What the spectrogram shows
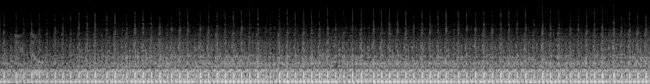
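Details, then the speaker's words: Kawasaki Ninja two-stroke checked before purchase: crisp, even buzzy idle with no misfires or rattles after an easy cold start. The smooth sound indicates a healthy, well-maintained engine. "nah itu jadi kondisi dingin gampang dinyalakan itu motor masih bagus motor terawat itu ya"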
